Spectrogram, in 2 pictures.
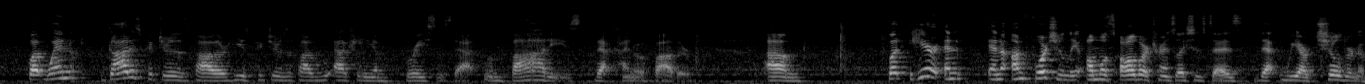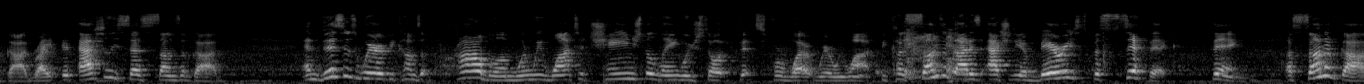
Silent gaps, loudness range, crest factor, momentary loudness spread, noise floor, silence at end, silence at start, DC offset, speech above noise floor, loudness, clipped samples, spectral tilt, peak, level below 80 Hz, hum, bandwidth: none; 12 LU; 24 dB; 17 LU; -56 dBFS; 0 s; 0.3 s; under 0.1%; 25 dB; -30 LUFS; under 0.1%; -3 dB/octave; -6 dBFS; -68 dBFS; none; 11.5 kHz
